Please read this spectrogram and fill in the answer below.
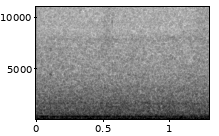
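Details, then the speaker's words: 1998 Ford Expedition 4WD while driving: low, steady light roar under road noise from the driver's side front, louder with speed, also faintly felt in the steering; worn front wheel hub assembly. "But since I've replaced these before, now I don't know if you can hear it, but you might be able to. It's just a light roar, kind of"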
